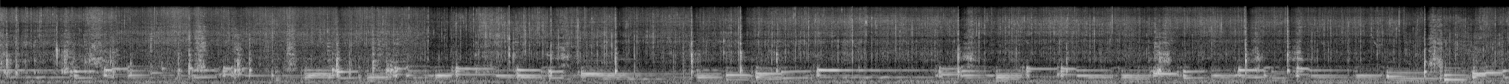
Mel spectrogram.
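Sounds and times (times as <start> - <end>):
metal spatula scraping a pan: 0.0 - 6.4, 9.6 - 10.8, 11.5 - 13.3, 14.1 - 15.0
background music: 0.0 - 15.0
food sizzling in a frying pan: 0.0 - 15.0.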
